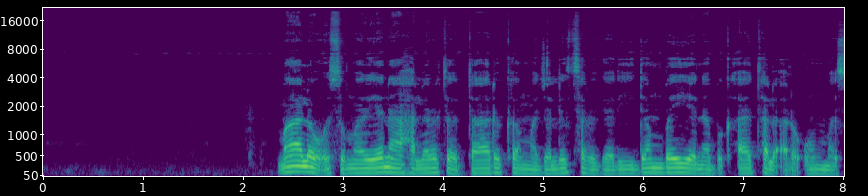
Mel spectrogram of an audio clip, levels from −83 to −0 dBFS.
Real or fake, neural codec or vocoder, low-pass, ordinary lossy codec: real; none; none; none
